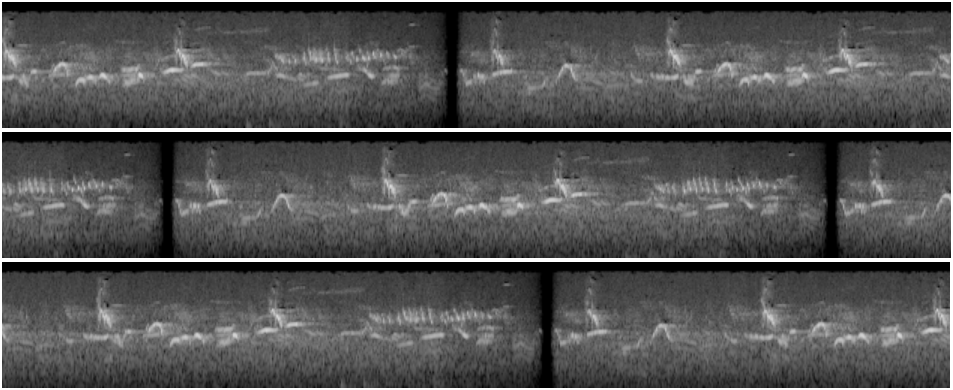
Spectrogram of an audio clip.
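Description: Looped recording of birdsong: many birds chirping and giving short whistles. The same stretch repeats about every six and a half seconds, with a brief dropout at each loop point.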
